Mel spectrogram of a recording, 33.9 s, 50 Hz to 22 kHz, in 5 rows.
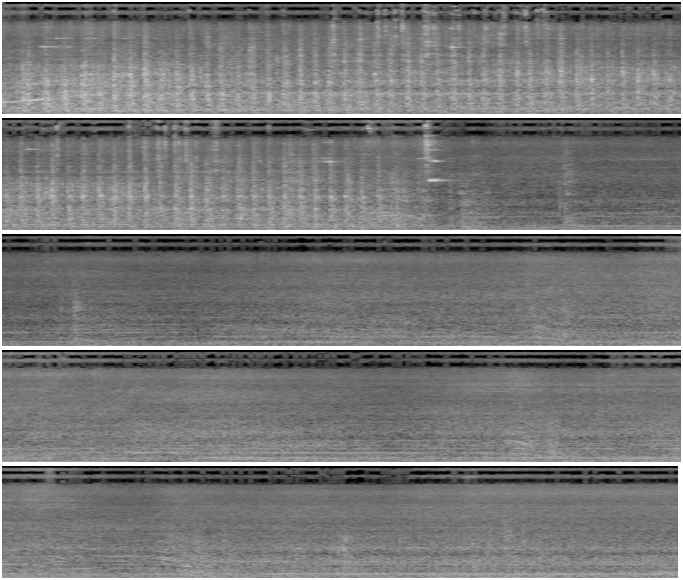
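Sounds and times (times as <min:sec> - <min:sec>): loud rattling clatter: 0:00.0 - 0:11.5
excavator engine hum: 0:00.0 - 0:33.9.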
